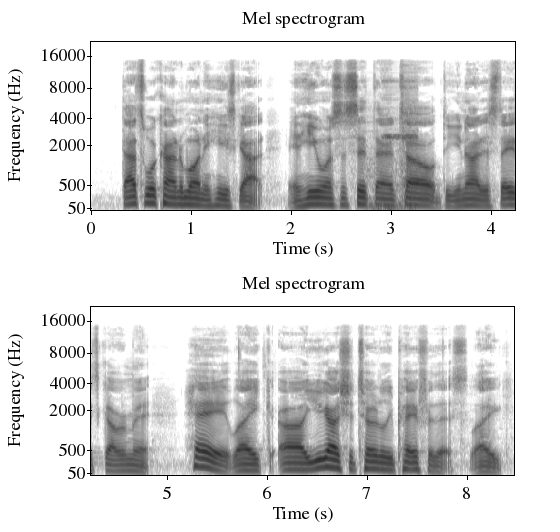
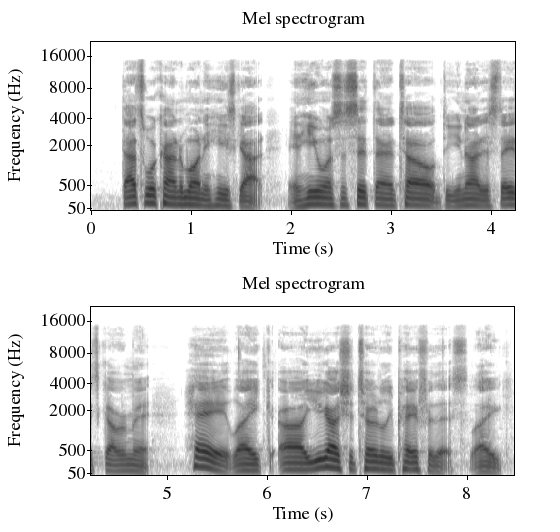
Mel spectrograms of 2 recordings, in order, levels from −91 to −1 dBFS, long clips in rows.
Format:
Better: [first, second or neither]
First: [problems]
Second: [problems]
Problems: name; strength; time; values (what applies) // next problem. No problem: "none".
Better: second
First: keyboard typing; noticeable; at 2.5 s; peak 7 dB below the speech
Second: none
